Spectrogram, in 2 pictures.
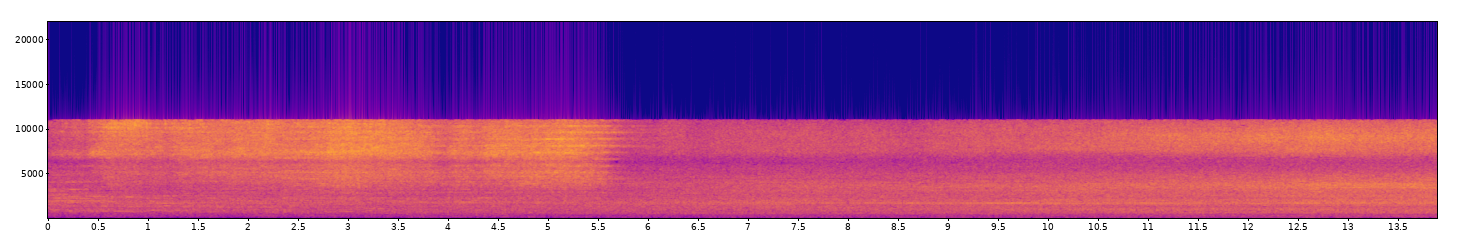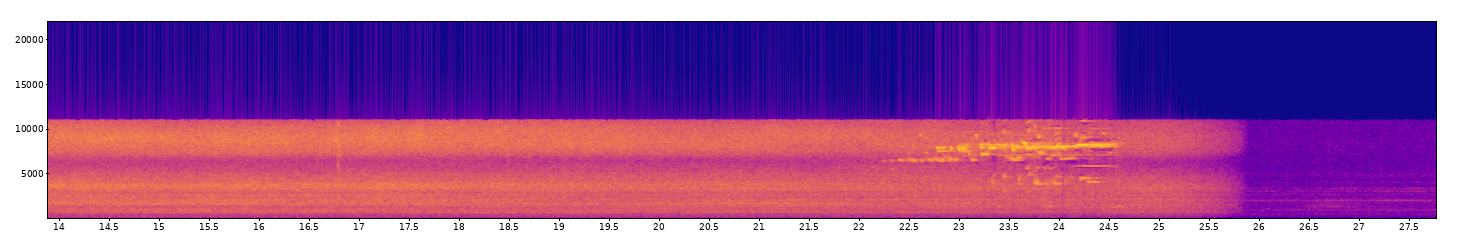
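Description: An SNCB class 13 electric locomotive and its double-deck coaches passing close by: a steady rumble of wheels on rail, with high wheel squeal in the first few seconds and again in short sharp squeals near the end. The sound then cuts off abruptly to a faint background.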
